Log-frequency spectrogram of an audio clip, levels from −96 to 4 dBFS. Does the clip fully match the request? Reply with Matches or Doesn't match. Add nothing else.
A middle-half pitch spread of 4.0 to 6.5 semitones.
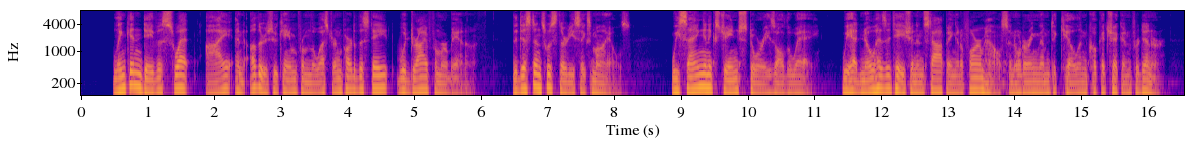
Matches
